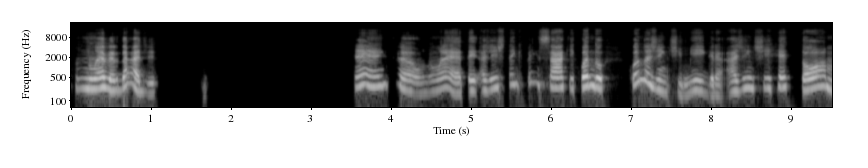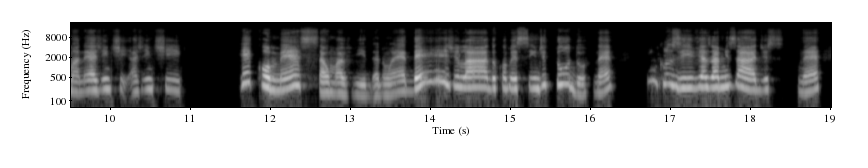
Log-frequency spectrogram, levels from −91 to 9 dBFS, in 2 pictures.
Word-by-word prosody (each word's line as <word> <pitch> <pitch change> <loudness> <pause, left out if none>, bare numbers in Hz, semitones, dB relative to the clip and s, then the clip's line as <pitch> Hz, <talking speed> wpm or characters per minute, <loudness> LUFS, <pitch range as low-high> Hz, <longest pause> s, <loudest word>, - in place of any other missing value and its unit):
Não 230 -1 +1
é 250 - +8
verdade? 205 -6 +2 2.5
É 270 -1 +1
então, 225 - -5
não 195 +5 -10
é? 210 -9 -1
Tem 200 +4 -2
a 205 - -5
gente 245 +4 -5
tem 310 0 -9
que - - -28
pensar 290 -7 0
que 235 -2 -10
quando 260 -3 +6 0.3
quando 375 +7 -1
a 320 - +2
gente 200 - -5
imigra, 170 -1 -5
a 195 +2 -4
gente 240 +1 -6
retoma, 250 -3 0
né? 200 +3 -5
A 205 - +1
gente 225 +1 -8
a 185 - -12
gente 220 0 -12 0.7
recomeça 270 - +3
uma 170 -1 -3
vida, 155 -2 -9
não 155 +1 -9
é? 190 +3 -4
Desde 310 - +4
lá 255 0 +3
do 235 -1 0
comecinho 235 0 -2
de 300 - -2
tudo, 290 - -3
né? 205 +9 -5 0.4
Inclusive 270 -9 -2
as 255 0 +4
amizades, 250 -5 +1 0.2
né? 195 +5 -3
235 Hz, 135 wpm, -25 LUFS, 200-265 Hz, 2.5 s, é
